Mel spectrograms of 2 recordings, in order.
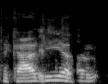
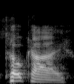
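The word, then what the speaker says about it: Tokaji: So it's pronounced Takai. It's not Takaji. No, it's Tokai. Tokai. It's a Tokai. It's a Hungarian. Tokai is a Hungarian sweet wine.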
